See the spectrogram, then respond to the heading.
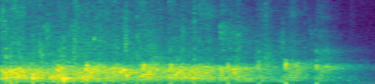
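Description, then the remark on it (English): An audience breaks into steady applause in joy at two newborn babies, a dense wash of many hands clapping at once that holds loud and even before easing slightly toward the end, with no voices standing out. “Yes, we can clap too.”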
